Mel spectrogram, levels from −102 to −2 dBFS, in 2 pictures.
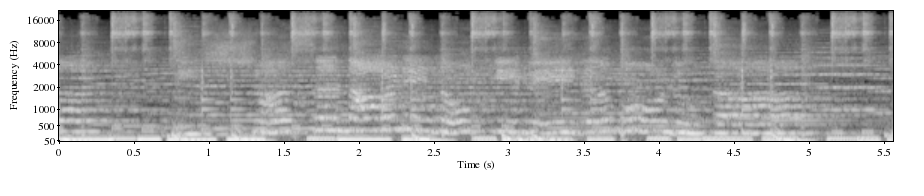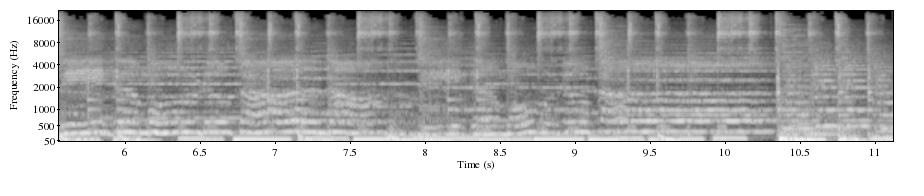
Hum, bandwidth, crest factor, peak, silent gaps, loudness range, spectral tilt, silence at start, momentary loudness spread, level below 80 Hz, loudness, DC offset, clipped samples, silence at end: none; over 20 kHz; 12 dB; 0 dBFS; none; 1 LU; -4.5 dB/octave; 0 s; 3 LU; -18 dBFS; -14 LUFS; under 0.1%; under 0.1%; 0 s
